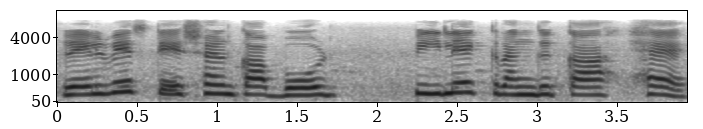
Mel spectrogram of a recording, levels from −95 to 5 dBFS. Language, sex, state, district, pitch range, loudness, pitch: Hindi, female, Madhya Pradesh, Katni, 275-320 Hz, -13 LUFS, 290 Hz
